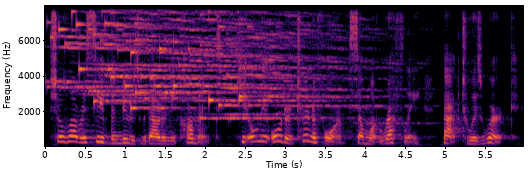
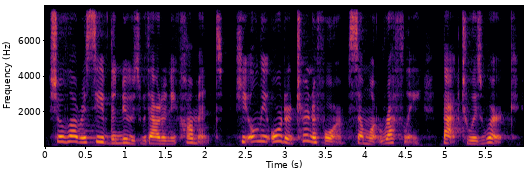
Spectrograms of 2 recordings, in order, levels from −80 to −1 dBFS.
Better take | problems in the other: second | background sound (Chime); 1 dB below the speech

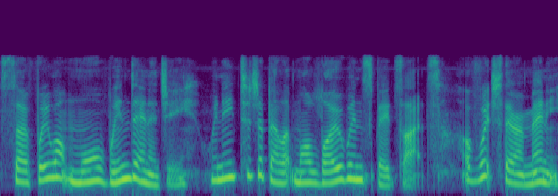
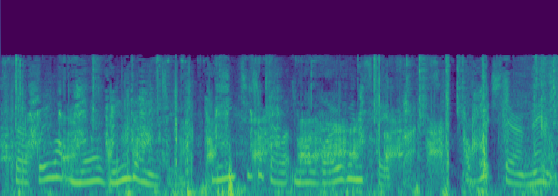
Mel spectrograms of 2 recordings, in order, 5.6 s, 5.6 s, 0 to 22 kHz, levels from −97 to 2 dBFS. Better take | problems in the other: first | background sound (Dog); 1 dB above the speech

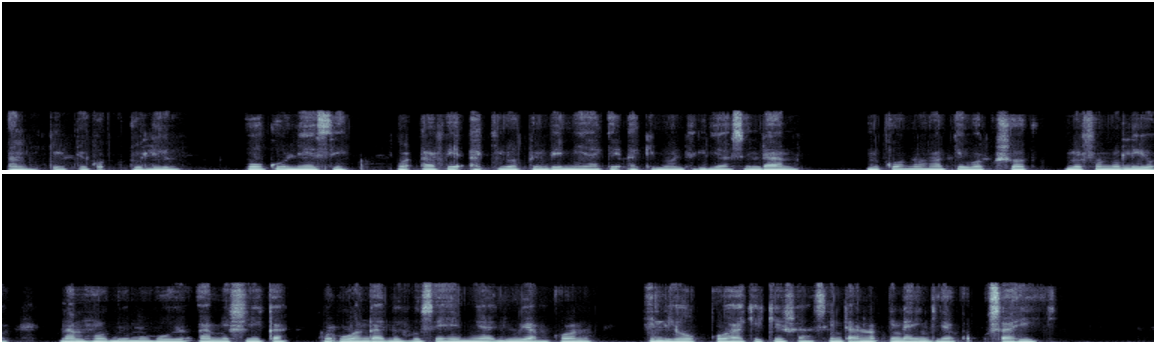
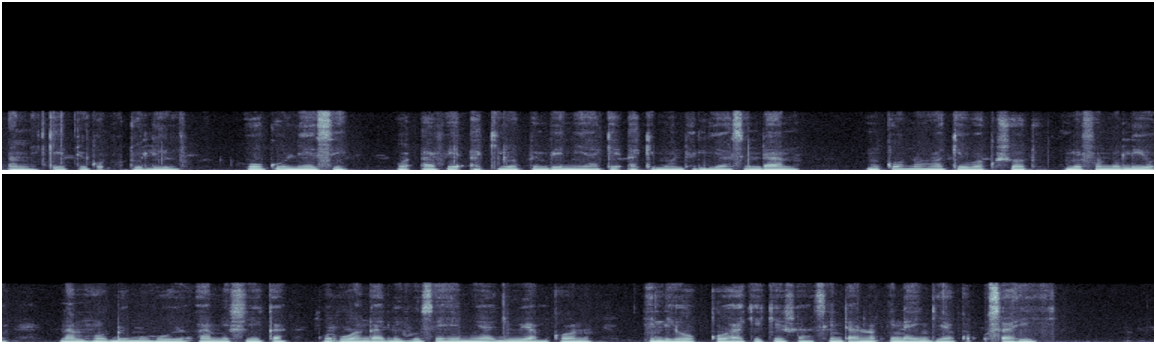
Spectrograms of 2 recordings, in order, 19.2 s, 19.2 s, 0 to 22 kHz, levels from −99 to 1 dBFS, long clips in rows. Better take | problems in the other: second | noise reduction (neural mask model DeepFilterNet 3)

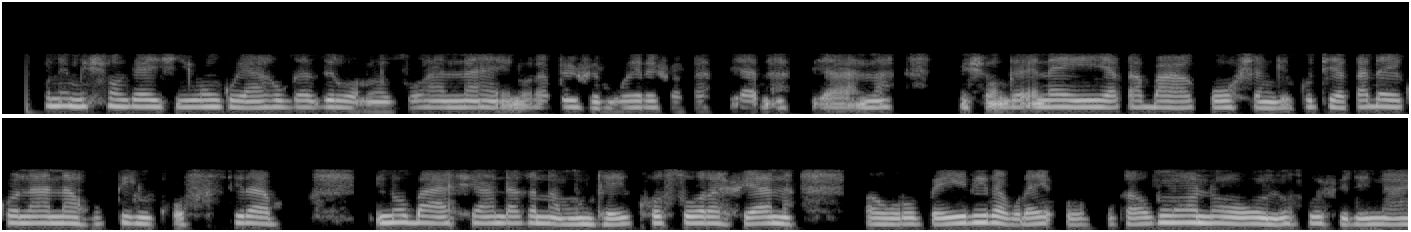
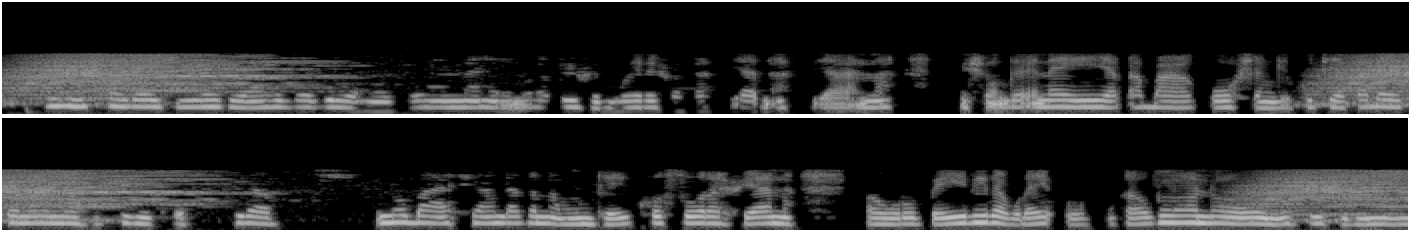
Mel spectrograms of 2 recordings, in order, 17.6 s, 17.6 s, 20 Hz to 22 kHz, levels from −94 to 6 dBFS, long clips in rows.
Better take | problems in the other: first | noise reduction (classical method Wiener filter)

